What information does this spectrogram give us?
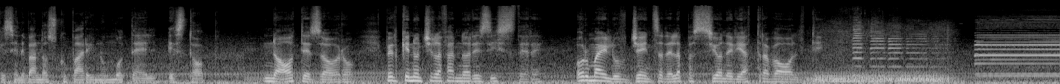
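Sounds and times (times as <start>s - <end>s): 
speech: 0.0s - 8.7s
car horn honking at an overtaking car: 8.4s - 10.5s.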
